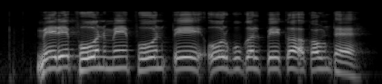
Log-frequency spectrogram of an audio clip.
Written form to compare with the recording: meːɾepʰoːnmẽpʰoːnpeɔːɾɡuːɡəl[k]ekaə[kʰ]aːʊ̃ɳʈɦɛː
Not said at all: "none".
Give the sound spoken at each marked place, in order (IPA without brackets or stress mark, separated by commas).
p, k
